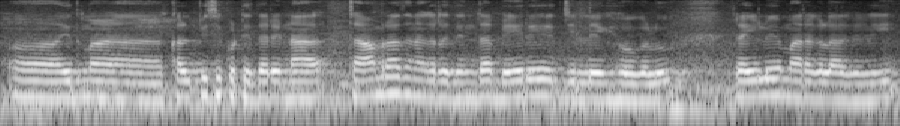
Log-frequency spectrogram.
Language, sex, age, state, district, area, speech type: Kannada, male, 18-30, Karnataka, Chamarajanagar, urban, spontaneous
